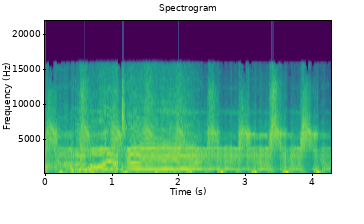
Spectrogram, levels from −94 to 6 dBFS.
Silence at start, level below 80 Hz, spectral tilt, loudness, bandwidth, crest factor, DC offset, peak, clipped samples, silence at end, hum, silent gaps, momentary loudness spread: 0 s; -42 dBFS; -1 dB/octave; -5 LUFS; 16.5 kHz; 8 dB; under 0.1%; 0 dBFS; under 0.1%; 0 s; none; none; 5 LU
